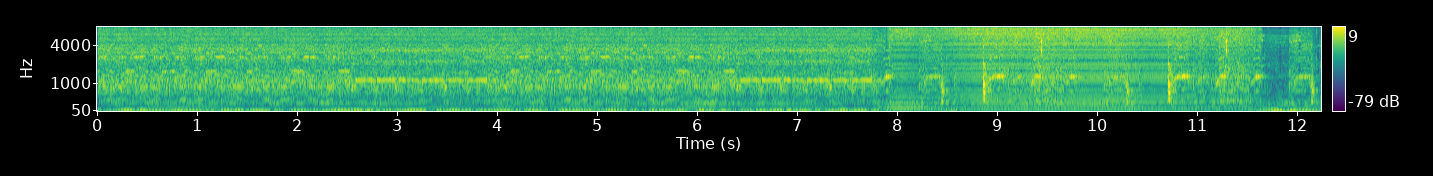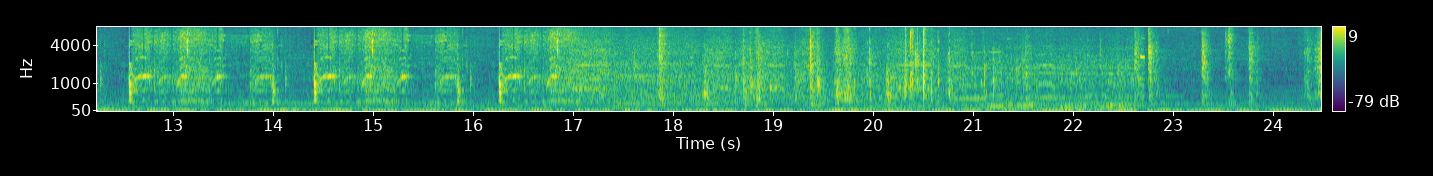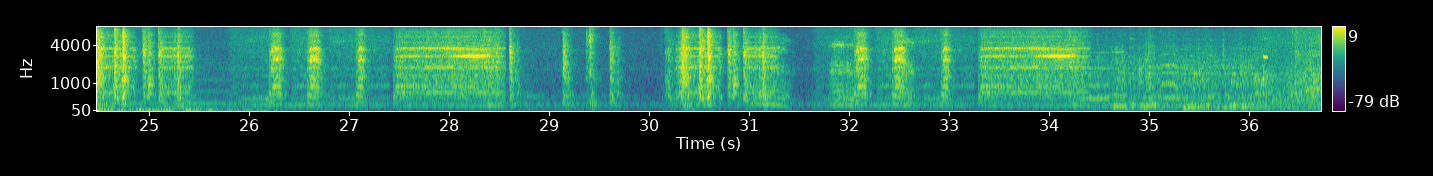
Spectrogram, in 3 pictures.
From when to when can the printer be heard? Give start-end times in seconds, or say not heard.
0.0-36.6.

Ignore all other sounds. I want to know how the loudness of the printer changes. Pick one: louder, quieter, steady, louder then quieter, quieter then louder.
steady.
